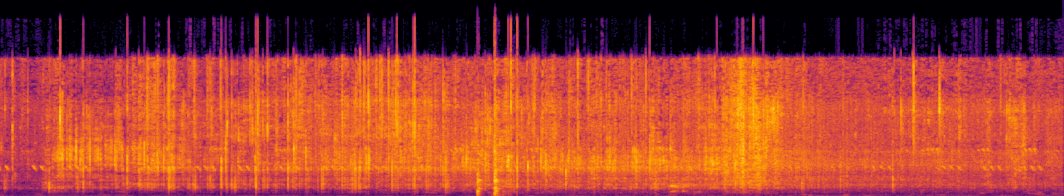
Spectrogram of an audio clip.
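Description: San Marino corn tuna goes into a hot pan and is stirred, with close sizzling, scraping and occasional metallic clinks that run steadily throughout.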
